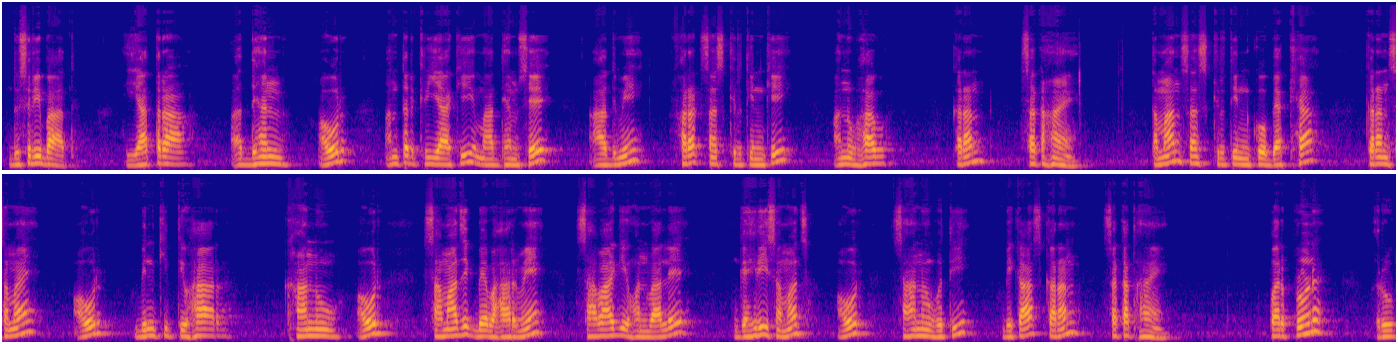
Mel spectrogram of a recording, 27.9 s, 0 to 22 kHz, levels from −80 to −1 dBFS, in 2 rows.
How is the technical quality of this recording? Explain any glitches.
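No glitches or faults can be heard in this recording.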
